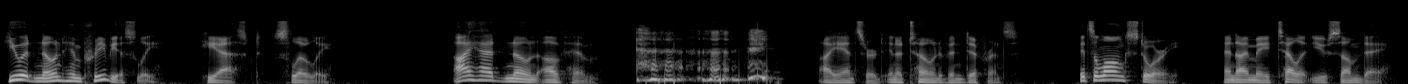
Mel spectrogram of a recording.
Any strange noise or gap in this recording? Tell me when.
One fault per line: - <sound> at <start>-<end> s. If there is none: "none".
- laugh at 6.4-7.9 s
